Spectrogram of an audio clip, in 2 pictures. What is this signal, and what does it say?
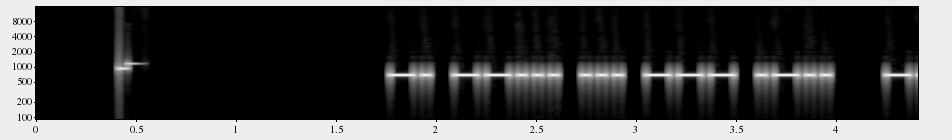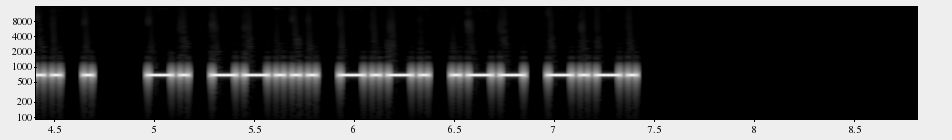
Morse code, heard as a keyed tone, about 30 wpm, 700 Hz. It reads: N7SOL DE N7CWC
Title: USA Callsign DE Callsign - 5 Characters - 30wpm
